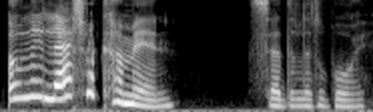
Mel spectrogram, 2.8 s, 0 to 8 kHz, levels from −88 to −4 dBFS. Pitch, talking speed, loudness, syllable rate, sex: 260 Hz, 195 wpm, -16 LUFS, 5.5 syllables/s, female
